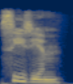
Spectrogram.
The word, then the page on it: caesium: British English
